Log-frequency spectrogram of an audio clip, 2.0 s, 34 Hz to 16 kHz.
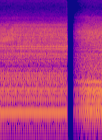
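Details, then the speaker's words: Toyota 1MZ-FE V6, first start after a bearing repair, idling while warming up: a raspy, puffing edge over the exhaust beat from an exhaust manifold leak, with no knocks heard. "at's just a bit of an exhaust leak. We'll worry about that later. Right there, isn't it? Right here, I can feel it. Manifold."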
